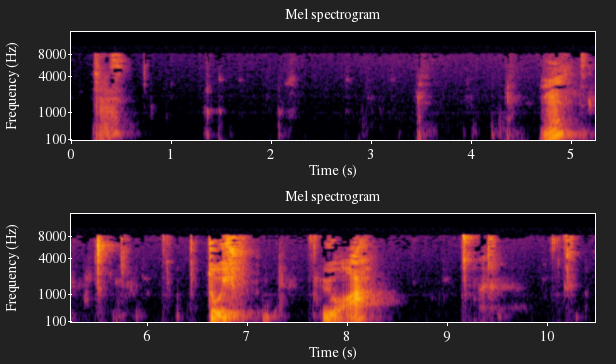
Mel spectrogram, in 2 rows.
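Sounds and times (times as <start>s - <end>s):
mouth clicks: 4.3s - 7.8s, 9.1s - 10.4s
speech: 4.7s - 5.1s, 6.6s - 7.0s, 7.8s - 8.3s
wet lip smacks against a microphone with no pop filter: 5.1s - 6.6s, 9.1s - 10.4s.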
